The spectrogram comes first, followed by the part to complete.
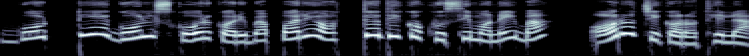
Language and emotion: Odia, disgusted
